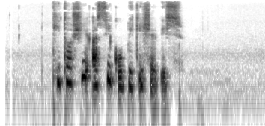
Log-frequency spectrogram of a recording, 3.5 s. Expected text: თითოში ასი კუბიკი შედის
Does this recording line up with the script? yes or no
yes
